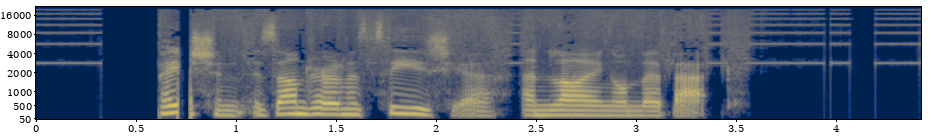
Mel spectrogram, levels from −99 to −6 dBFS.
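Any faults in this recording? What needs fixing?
Converter idle tones run through the whole speech clip: a whistle around 3 kHz, about 17 dB below the signal, sits in the pauses and turns grainy under quieter passages. An undithered delta-sigma converter settles into repeating bit patterns when its input is small, and those patterns produce the tone. Unlike mains hum or a fixed interference whine, its pitch follows the input's offset rather than staying locked. Adding proper dither at the converter prevents it.

Digital broadcast dropout occurs twice. From 0.34 to 0.79 s the sound mutes, about 352 ms lost across 448 ms with the longest gap 288 ms, before "is under anaesthesia and" resumes. From 3.95 to 4.21 s about 160 ms is lost over 256 ms, longest 128 ms. The hole sizes fit frames of roughly 32 ms. The receiver muted on failed frames, and the audio sent during those gaps is gone. 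Unlike an editing cut or a gated silence, the programme carries on in time with nothing skipped. Stronger reception or more robust error protection prevents it.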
